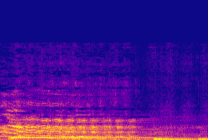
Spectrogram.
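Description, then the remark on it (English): A loud whinny from Maximus, a horse of the royal guard, with a high, quavering pitch that trails off, then a lower, rougher snort-like neigh at the end. “That's Maximus, a horse of the royal guard. And he's after me!”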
